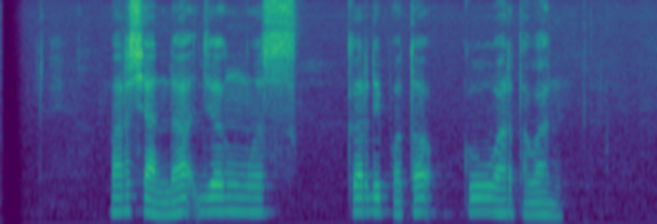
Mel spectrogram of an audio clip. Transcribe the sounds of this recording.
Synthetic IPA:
marʃandad͡ʒɨŋmus | kərdipɔt̪ɔkuwart̪awan

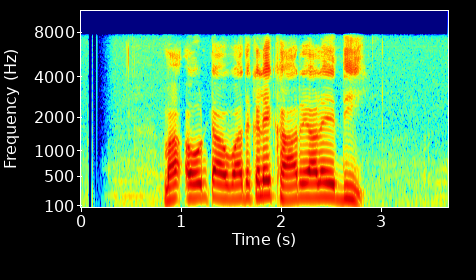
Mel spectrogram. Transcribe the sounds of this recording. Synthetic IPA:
maːʔɐwɳʈɐʋʋaːd̪ɐkɐleːkaːɾjaːlɐjɐd̪i

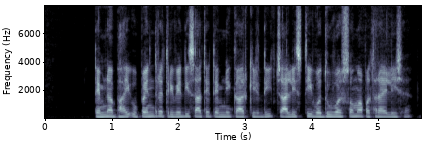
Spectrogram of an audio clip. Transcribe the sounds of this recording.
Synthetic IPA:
t̪emnabʱaiʔupẽnd̪ɾət̪ɾiʋed̪isat̪ʰet̪emnikaɾkɪɾd̪it͡ʃalist̪ʰiʋəd̪ʱuʋəɾsomãpət̪ʰɾaelit͡ʃʰe

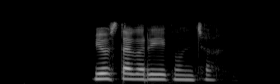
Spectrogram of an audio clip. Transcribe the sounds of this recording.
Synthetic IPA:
bjʌwʌst̪ʰaɡʌɾiekoɦunt͡sʰʌ

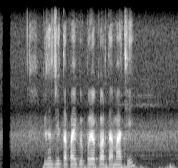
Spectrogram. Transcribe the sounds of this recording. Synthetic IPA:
krisnʌd͡zit̪ʌpaĩkoprʌjoɡ̚kʌrt̪amat̪ʰi

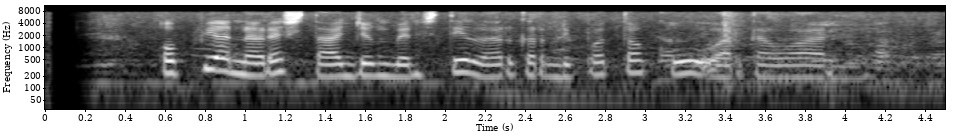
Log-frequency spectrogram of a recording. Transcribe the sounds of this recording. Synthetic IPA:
ʔopiandaɾɛst̪ad͡ʒɨŋbɛnst̪ilərkɨrdipɔt̪ɔkuwart̪awan

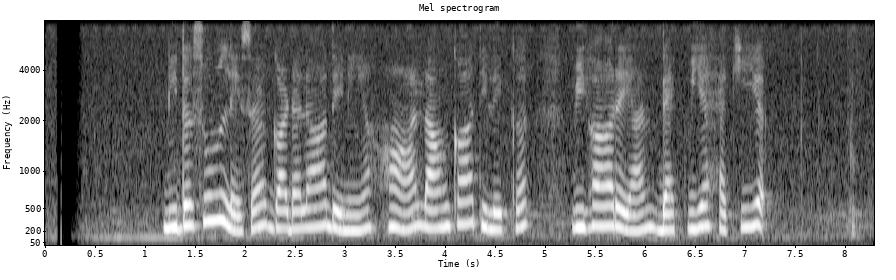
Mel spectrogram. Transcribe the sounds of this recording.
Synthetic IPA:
nid̪əsunlesəɡaɖəlaːd̪enijəhaːlaŋkaːt̪ilekə | ʋiɦaːɾejand̪ækʋijəhækijə

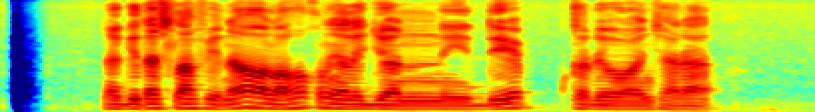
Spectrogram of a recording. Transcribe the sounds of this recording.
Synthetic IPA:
naɡit̪aslafinaɔlɔɦɔk̚nialid͡ʒɔnːidɪp̚kərdiwawaɲt͡ʃaɾa

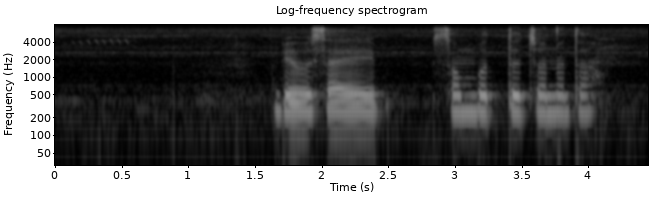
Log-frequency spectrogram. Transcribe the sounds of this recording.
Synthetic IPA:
bjʌwʌsaj | sʌmbʌd̪ʱːʌd͡zʌnʌt̪a

